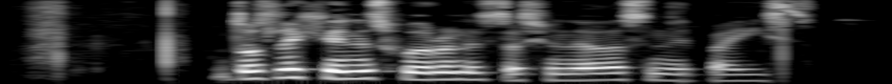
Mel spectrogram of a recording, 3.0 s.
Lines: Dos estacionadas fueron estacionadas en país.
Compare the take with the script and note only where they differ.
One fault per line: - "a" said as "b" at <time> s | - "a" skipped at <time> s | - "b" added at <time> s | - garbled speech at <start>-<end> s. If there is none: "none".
- "estacionadas" said as "legiones" at 1.0 s
- "el" added at 2.3 s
